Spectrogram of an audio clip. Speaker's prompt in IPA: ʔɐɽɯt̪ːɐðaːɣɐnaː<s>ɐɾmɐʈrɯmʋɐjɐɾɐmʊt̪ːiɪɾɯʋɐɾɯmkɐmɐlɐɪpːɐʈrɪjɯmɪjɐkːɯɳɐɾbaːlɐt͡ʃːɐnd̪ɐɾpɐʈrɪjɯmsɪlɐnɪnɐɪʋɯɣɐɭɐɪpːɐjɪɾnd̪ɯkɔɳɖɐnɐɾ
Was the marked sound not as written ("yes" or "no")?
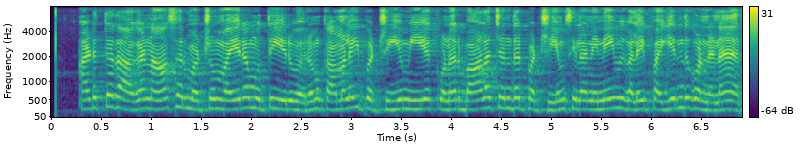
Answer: no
